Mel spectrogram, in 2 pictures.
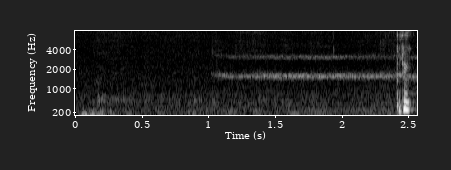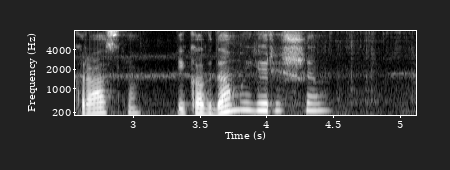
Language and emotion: Russian, neutral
